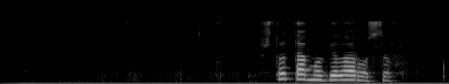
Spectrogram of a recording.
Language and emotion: Russian, neutral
